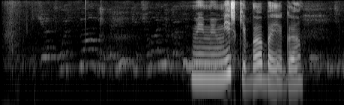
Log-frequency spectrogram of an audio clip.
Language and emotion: Russian, neutral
